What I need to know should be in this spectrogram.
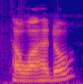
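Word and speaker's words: Tewahedo: Tawaho.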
